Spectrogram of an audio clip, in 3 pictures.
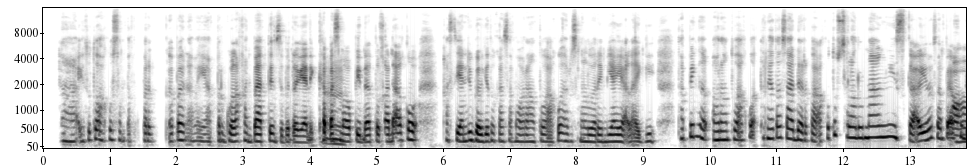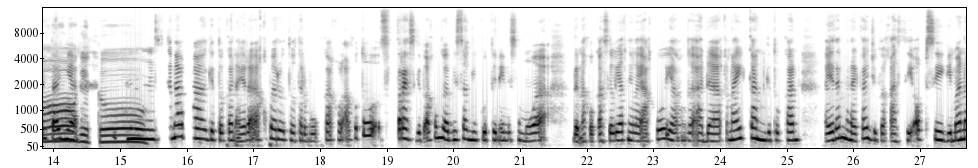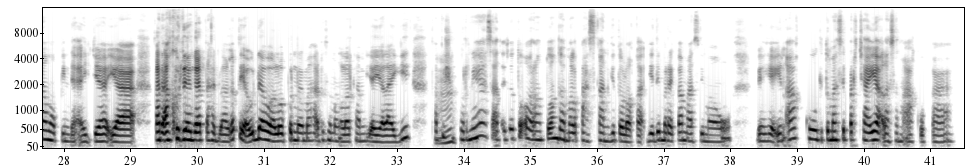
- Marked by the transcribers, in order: none
- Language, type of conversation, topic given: Indonesian, podcast, Pernahkah kamu mengalami momen kegagalan yang justru membuka peluang baru?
